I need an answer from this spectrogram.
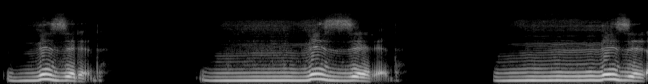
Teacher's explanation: my top teeth and my bottom lip come together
